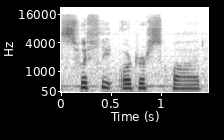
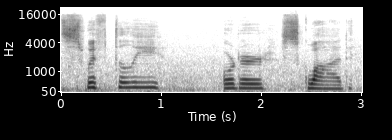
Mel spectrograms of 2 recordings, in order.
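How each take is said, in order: First: It is said fast. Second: It is said slowly.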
